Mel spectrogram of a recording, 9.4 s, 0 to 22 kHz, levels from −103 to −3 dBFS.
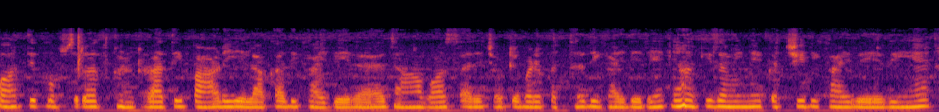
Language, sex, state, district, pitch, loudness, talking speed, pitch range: Hindi, male, Jharkhand, Jamtara, 195 Hz, -29 LUFS, 170 wpm, 185-200 Hz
